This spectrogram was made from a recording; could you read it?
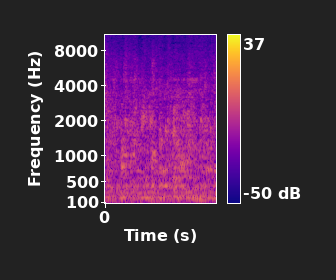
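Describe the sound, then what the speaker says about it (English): Water rushing and splashing continuously in a bathtub at home, a steady close wash of sound with no talk over it. "Splish, splash. I'm taking a bath."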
